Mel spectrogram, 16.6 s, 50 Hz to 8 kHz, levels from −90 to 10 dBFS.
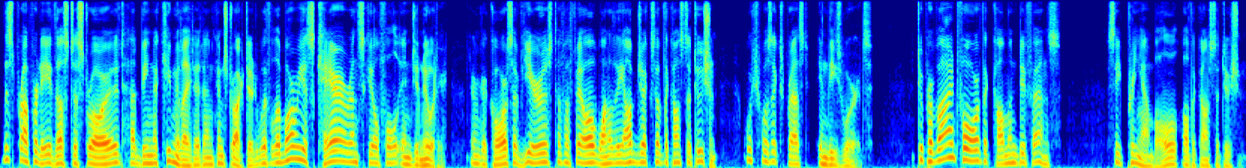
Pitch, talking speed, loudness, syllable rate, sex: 135 Hz, 165 wpm, -17 LUFS, 5.2 syllables/s, male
